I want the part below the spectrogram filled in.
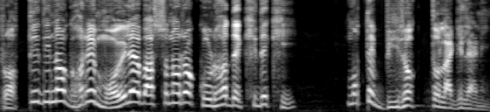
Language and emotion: Odia, disgusted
